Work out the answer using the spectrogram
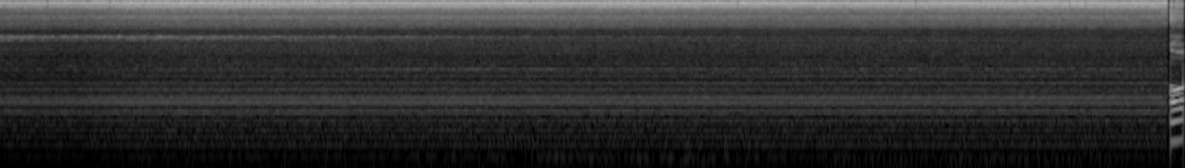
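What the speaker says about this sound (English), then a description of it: "So that is filling up off the main air compressor reservoir." Air compressor running steadily as it refills the main air reservoir, a constant even mechanical drone with a strong hum that holds level throughout, with no talking.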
